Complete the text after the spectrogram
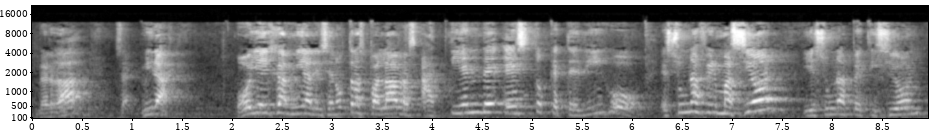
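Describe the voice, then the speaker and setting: A woman teaching a Bible class to a group, animated and quizzing her listeners. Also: on the high side, normal speed, a little hiss or hum. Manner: animated, questions the audience, acts out quotes. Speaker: church teacher. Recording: echoey room with faint ambience.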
